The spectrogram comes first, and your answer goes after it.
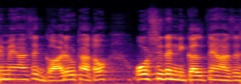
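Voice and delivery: ordinary talk, nothing marked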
